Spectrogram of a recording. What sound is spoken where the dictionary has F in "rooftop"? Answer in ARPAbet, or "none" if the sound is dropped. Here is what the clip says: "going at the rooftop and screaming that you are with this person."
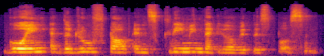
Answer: F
